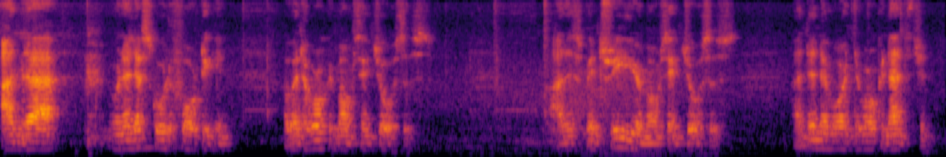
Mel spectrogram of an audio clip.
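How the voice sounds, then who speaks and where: A man with an Irish Midlands accent talks at a fairly slow pace with long, frequent pauses, over noticeable background noise and audible room echo. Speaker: retired factory worker. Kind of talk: oral history interview.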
